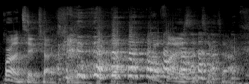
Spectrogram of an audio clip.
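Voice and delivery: laughing. Real, not acted. Playful plug with laugh.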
